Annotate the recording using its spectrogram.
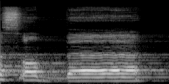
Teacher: میم میں مد ہے تو اس سے زیادہ کھینچیں گے صبا یہاں پر وقف کریں گے تو یہ صبن نہیں پڑھا جائے گا بلکہ صبا پڑھا جائے گا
